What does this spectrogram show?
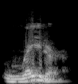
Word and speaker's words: Rader: his name is Christopher Rader. Now, why would I remember his name? Because his last name rhymes with Vader.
